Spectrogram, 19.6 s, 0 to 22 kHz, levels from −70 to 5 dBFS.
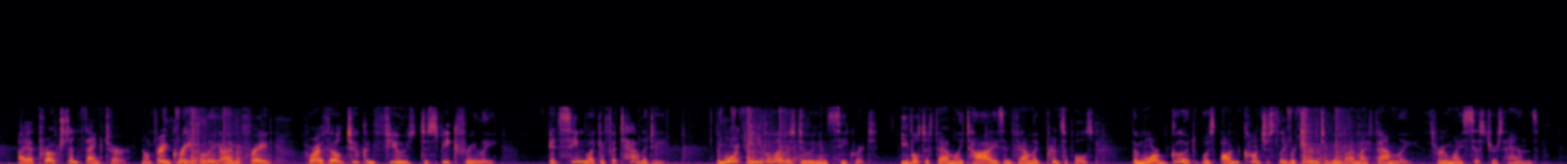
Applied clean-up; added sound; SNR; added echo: none; Clapping + Gunshot, gunfire / Fireworks; 15 dB; none.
